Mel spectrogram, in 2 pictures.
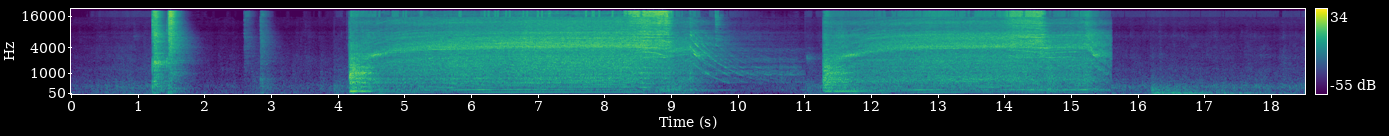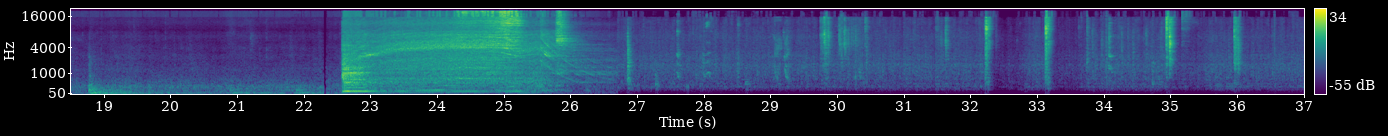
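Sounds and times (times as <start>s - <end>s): electric saw cutting wood: 4.2s - 15.6s, 22.6s - 26.7s
saw blade winding down: 4.2s - 15.6s, 22.6s - 26.7s.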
